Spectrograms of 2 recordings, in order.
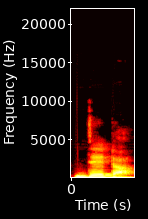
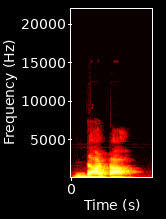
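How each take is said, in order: First: डेटा as DAY-taa; डेटा with "day", not "daa"; correct pronunciation. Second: डाटा as DAA-taa; डाटा with long "aa"; common mispronunciation. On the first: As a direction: say डेटा with an "ay" first vowel. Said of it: "correct pronunciation है". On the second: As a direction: open the first vowel of डाटा to "aa". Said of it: "आमतौर पर गलत". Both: Shown as a demonstration.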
